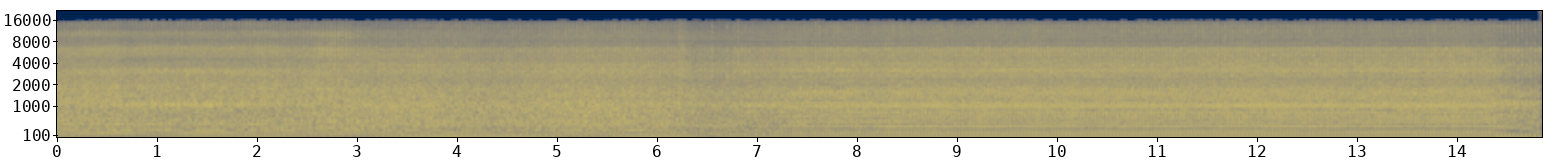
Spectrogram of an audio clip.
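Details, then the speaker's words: MTD Craftsman LT2000 riding mower after repairs to the drive and mowing systems, including belts and a pulley: even engine hum and steady blade drone, pitch settling lower midway as load changes, no knocks or slipping; mowing normally. "only time will tell but i think we got it um it's engaging and disengaging very well"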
